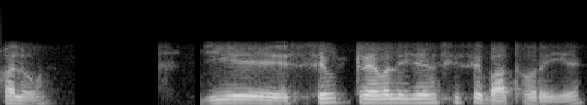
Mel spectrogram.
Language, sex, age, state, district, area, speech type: Hindi, male, 45-60, Madhya Pradesh, Jabalpur, urban, conversation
